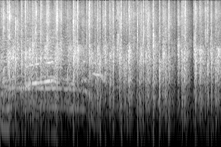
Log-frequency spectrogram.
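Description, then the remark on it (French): A studio audience applauds steadily for guest Riyad Sattou, author and filmmaker of Les Cahiers d'Esther, dense overlapping claps forming a loud wash of sound, with some tonal sounds and faint voices mixed in early on before the clapping thins slightly toward the end. “Applaudissements pour Riyad Sattou.”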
